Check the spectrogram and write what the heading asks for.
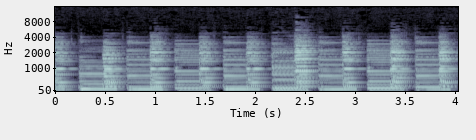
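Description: Background music: a keyboard melody of evenly paced notes, about four a second.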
